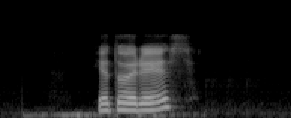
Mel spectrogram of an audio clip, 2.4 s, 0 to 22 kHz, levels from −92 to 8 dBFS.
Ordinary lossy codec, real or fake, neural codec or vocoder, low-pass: none; fake; autoencoder, 48 kHz, 128 numbers a frame, DAC-VAE, trained on Japanese speech; 7.2 kHz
